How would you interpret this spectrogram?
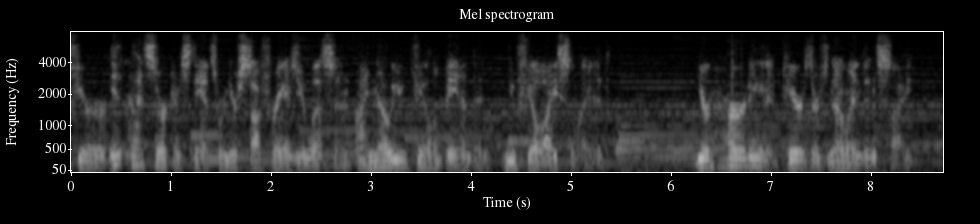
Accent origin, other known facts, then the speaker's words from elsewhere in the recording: Ohio, United States; moved away as an adult; now in Northern Virginia, United States; So I grew up in Ohio, small town, four sisters.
